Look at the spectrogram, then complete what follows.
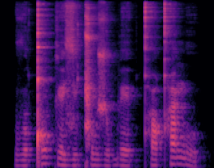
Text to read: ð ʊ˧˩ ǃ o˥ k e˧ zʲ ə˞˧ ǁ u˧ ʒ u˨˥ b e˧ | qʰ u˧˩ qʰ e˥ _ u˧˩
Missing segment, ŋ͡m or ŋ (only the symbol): ŋ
